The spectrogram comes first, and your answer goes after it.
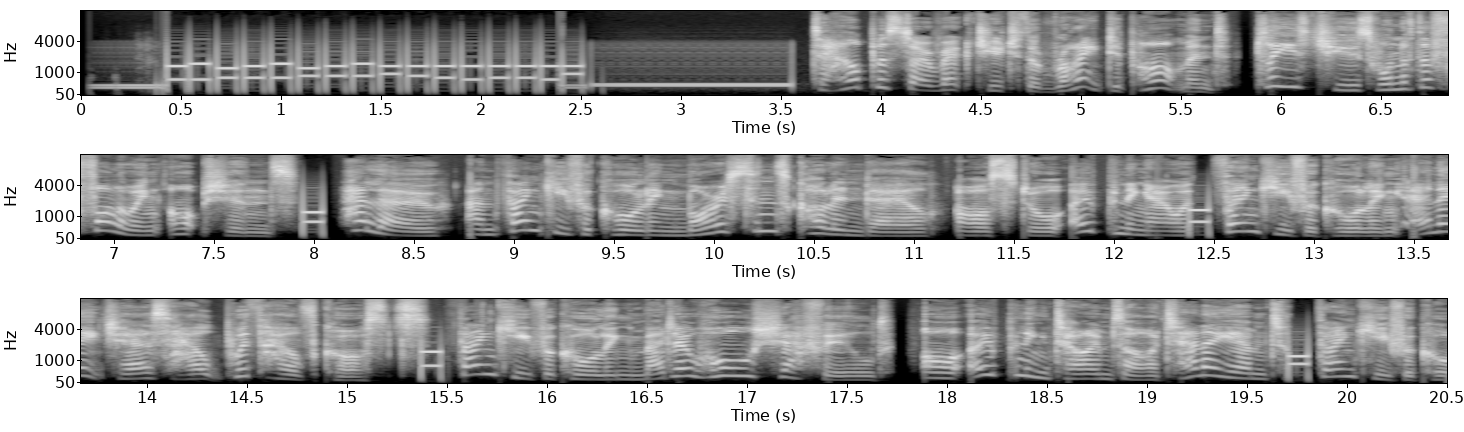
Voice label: telephone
